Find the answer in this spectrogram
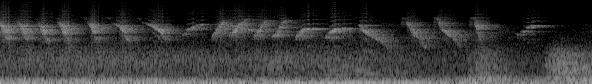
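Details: Canary (kenari AF) singing a training song for other birds: a series of quick, high, downslurred chirps in uneven bursts over a steady low hum, fading out near the end.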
